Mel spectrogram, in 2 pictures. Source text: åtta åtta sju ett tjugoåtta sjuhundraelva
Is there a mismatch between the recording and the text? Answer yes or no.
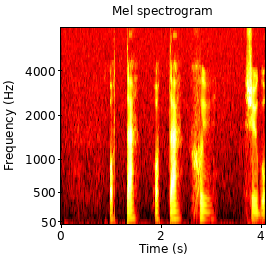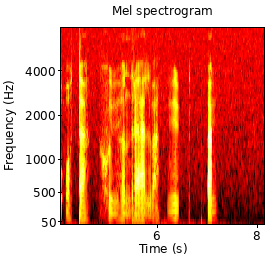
yes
